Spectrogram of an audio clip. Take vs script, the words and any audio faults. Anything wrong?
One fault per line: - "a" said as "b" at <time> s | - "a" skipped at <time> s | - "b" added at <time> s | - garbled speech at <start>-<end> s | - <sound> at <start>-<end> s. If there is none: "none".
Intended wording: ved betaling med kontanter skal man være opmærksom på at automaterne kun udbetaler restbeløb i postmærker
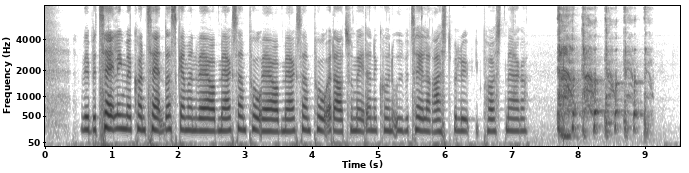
- "være opmærksom på" added at 3.2 s
- cough at 7.7-9.1 s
